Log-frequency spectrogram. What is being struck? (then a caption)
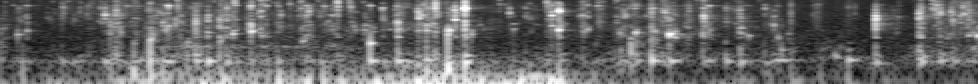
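Glass jar with water. A glass jar holding water, with a blue checkered lid, is turned and shaken while fingernails tap on the glass and the lid. Water sloshes and drips inside beneath irregular, bright clicking taps. A low rumble swells in the middle and then eases off.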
